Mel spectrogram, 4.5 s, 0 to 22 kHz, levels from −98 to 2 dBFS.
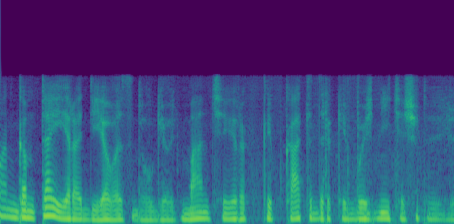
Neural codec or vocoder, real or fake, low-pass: codec, 16 kHz, about 1 kbps, DyCAST, with the encoder's durations; fake; 5.4 kHz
